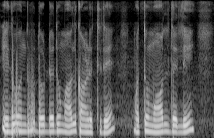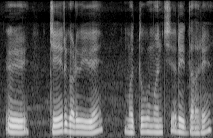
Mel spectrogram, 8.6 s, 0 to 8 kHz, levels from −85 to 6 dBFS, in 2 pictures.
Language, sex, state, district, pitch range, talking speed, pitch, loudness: Kannada, male, Karnataka, Bidar, 135-155 Hz, 90 wpm, 140 Hz, -15 LUFS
